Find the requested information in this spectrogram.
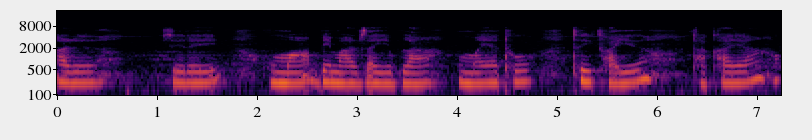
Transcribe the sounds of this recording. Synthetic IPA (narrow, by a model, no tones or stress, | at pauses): aɾɯ | zɯɾɯjumabemaɾzajɯblaumajatʰɔtʰɯjkʰajɯtʰakʰaja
